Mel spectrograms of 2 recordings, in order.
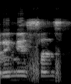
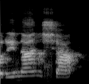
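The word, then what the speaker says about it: Renaissance: World famous dictionary है, उसमें इसका प्रोनाउंसिएशन रिनेसेंस दिया, क्योंकि इसकी वजह से यहाँ हमारे यहाँ बड़ा कंट्रोवर्सी हो गई थी, क्योंकि कॉलेज में जो टीचर्स थे वो रिनाशाह और ऐसे कुछ प्रोनाउंसिएशन करते थे.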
